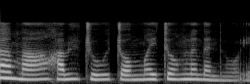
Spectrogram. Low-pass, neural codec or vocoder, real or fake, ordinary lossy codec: 7.2 kHz; codec, 16 kHz, 0.5 kbps, FunCodec, trained on Chinese and English, 25 frames a second; fake; none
